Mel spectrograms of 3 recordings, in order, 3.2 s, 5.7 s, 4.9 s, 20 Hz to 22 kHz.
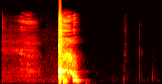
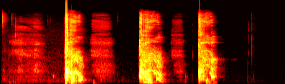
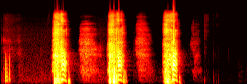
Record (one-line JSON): {"cough_length": "3.2 s", "cough_amplitude": 32768, "cough_signal_mean_std_ratio": 0.22, "three_cough_length": "5.7 s", "three_cough_amplitude": 32768, "three_cough_signal_mean_std_ratio": 0.29, "exhalation_length": "4.9 s", "exhalation_amplitude": 32768, "exhalation_signal_mean_std_ratio": 0.31, "survey_phase": "beta (2021-08-13 to 2022-03-07)", "age": "45-64", "gender": "Female", "wearing_mask": "No", "symptom_none": true, "smoker_status": "Never smoked", "respiratory_condition_asthma": false, "respiratory_condition_other": false, "recruitment_source": "REACT", "submission_delay": "1 day", "covid_test_result": "Negative", "covid_test_method": "RT-qPCR"}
